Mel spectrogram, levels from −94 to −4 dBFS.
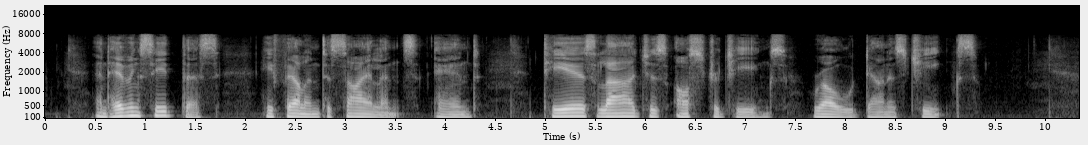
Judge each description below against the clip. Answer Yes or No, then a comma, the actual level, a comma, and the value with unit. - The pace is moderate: No, slow, 105 wpm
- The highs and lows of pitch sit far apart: No, average, 4.3 semitones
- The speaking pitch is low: Yes, low, 105 Hz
